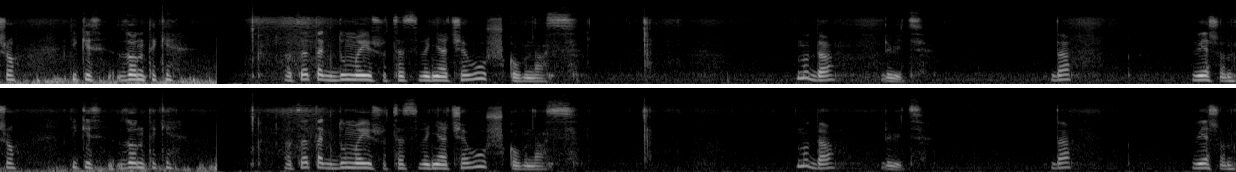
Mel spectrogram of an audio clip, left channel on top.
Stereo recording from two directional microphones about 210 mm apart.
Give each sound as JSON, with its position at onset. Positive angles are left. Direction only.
{"t": 0.0, "sound": "a sound", "side_deg": -10}
{"t": 2.8, "sound": "speech", "side_deg": -10}
{"t": 6.4, "sound": "a sound", "side_deg": -15}
{"t": 7.9, "sound": "speech", "side_deg": -5}
{"t": 10.5, "sound": "speech", "side_deg": -5}
{"t": 11.9, "sound": "speech", "side_deg": -10}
